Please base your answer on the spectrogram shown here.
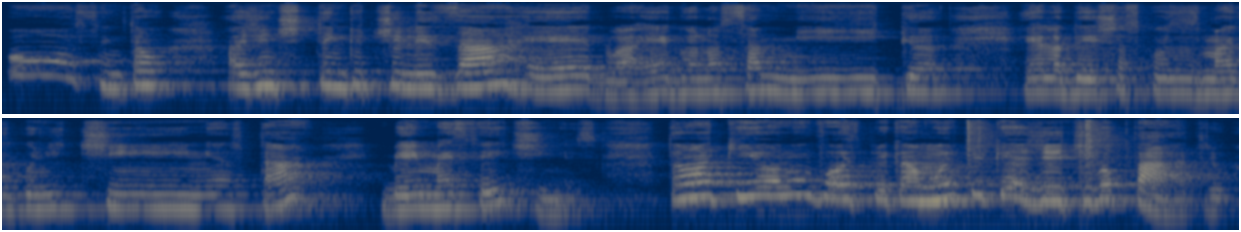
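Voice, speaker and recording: A woman's voice: mid-range voice, lively intonation, gravelly. A woman teacher from Paraná with a Paraná Portuguese accent, giving a recorded class to children, patient and stretching out syllables. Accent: Brazilian Portuguese from Paraná. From Paraná, Brazil. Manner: patient, drawn-out syllables, frequent "tá?". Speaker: schoolteacher. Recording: echoey room.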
